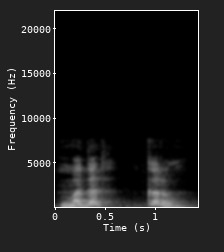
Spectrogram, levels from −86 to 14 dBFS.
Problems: none marked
